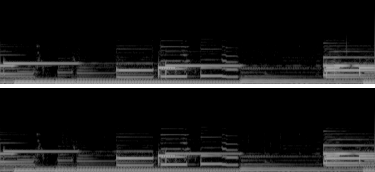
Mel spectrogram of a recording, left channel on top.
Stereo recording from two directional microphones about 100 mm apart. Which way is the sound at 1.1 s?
35° left (ahead or behind).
